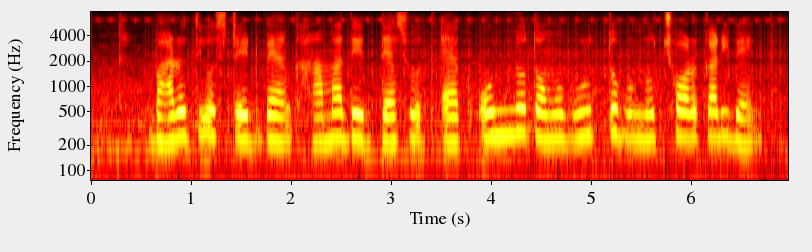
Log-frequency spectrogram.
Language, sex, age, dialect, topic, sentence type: Bengali, female, 18-24, Rajbangshi, banking, statement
